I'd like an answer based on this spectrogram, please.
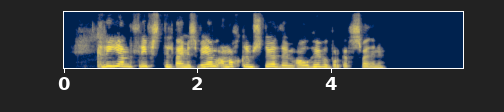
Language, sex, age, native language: Icelandic, female, 20-29, Icelandic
